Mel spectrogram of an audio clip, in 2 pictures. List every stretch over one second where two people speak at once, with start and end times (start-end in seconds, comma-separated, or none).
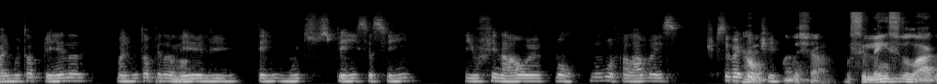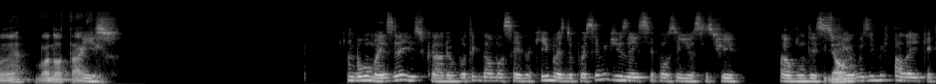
none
